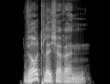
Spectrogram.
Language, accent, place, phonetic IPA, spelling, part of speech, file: German, Germany, Berlin, [ˈvɪʁklɪçəʁən], wirklicheren, adjective, De-wirklicheren.ogg
- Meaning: inflection of wirklich: 1. strong genitive masculine/neuter singular comparative degree 2. weak/mixed genitive/dative all-gender singular comparative degree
